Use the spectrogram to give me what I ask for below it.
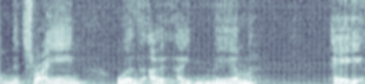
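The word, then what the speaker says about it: מצרים: So you would spell mitzim with a a mim, a uh zadi, a rash, a y ude, and a final mim.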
